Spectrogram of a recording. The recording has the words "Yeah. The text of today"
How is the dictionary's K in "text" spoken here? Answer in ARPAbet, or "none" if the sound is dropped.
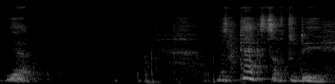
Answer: K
